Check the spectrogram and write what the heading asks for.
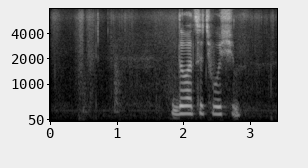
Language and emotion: Russian, neutral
